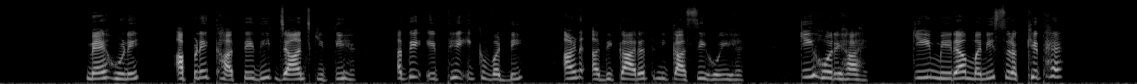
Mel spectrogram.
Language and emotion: Punjabi, fearful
